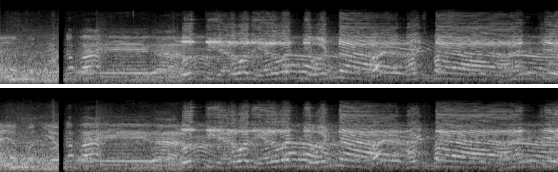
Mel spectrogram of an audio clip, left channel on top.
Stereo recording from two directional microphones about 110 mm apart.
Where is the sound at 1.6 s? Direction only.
10° left (ahead or behind).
